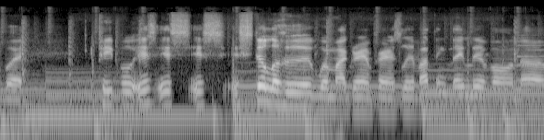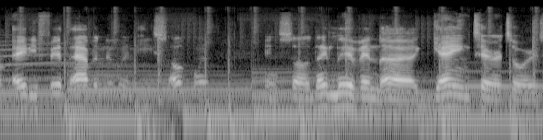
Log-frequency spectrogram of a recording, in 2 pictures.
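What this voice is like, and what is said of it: Texan accent. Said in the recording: “I thought you was your accent thought about Texan ... I'm Texan through and through”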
